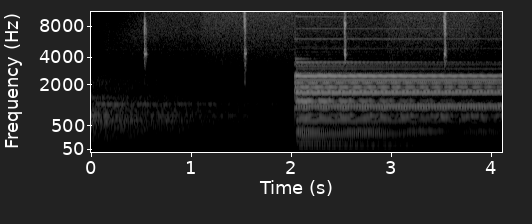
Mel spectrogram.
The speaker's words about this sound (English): We had had this ticking sound that had been going on throughout the whole piece, and we were like, right.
